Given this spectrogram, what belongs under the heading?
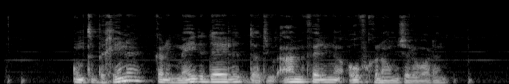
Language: Dutch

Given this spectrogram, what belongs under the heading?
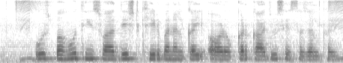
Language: Magahi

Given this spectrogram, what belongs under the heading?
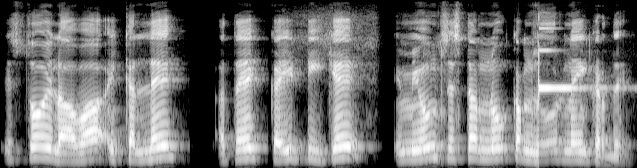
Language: Punjabi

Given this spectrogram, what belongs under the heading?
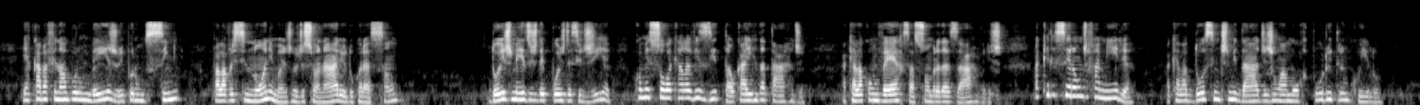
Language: Portuguese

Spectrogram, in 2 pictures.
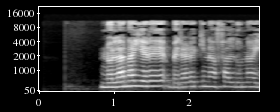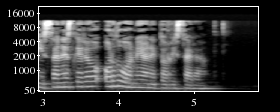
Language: Basque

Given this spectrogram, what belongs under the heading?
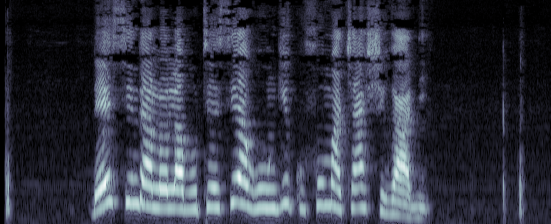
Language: Taita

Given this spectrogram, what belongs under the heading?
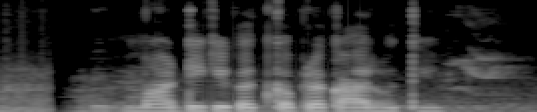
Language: Chhattisgarhi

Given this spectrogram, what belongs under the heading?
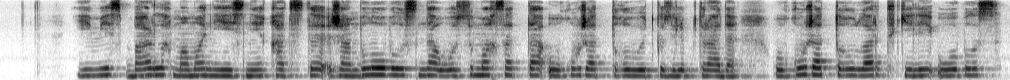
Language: Kazakh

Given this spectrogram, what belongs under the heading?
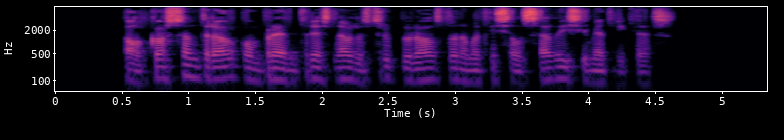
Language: Catalan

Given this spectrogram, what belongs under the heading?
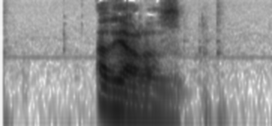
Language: Kabyle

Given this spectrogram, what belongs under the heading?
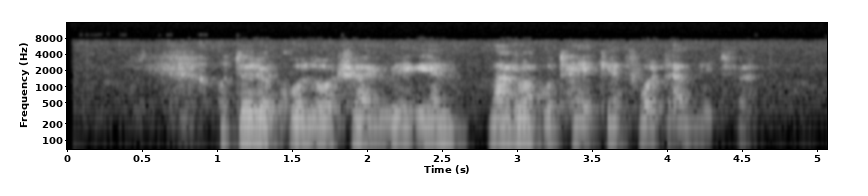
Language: Hungarian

